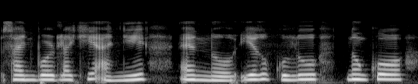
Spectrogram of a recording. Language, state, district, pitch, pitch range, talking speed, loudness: Sumi, Nagaland, Kohima, 220 Hz, 210-230 Hz, 85 wpm, -14 LUFS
